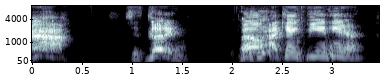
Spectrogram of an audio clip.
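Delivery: put-on raspy voice. Retelling what a judging teacher said on walking in: imitating a raspy-voiced teacher. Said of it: "she had a little raspy voice".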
